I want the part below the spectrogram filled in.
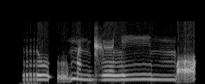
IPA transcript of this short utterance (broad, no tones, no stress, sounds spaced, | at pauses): r uː ʔ ṵ m ə̃ n d͡ʒ ø l iː mː ɔ̰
